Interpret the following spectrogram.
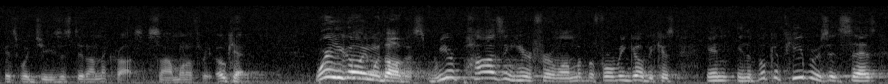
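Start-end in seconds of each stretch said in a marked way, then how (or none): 3.1-4.2 loud, quick, high-pitched challenge; challenging question. Acted. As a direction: voice a puzzled listener cutting in. Voices listener's challenge to him.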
